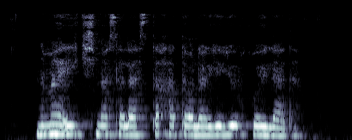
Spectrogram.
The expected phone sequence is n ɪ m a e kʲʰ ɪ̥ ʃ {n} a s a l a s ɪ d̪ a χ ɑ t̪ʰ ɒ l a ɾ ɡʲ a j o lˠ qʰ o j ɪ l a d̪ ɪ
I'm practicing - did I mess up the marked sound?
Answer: yes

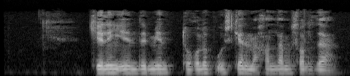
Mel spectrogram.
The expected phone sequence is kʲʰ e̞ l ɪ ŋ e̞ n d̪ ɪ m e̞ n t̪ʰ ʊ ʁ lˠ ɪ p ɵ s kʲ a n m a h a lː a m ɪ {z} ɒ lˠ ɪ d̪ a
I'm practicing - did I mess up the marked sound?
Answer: yes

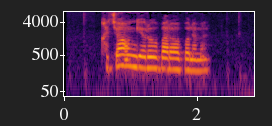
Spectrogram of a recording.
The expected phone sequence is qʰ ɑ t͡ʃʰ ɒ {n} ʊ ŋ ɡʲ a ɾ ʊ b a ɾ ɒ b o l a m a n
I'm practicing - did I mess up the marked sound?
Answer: no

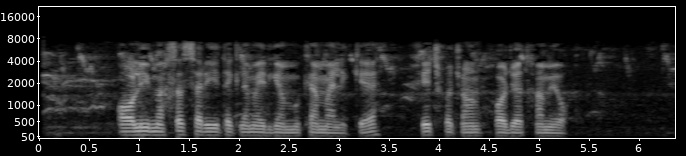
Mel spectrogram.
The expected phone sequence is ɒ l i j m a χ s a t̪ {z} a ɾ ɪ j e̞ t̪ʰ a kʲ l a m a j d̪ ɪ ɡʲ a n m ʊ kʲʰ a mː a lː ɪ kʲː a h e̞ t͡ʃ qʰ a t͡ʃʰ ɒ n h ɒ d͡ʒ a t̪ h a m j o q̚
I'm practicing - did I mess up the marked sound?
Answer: yes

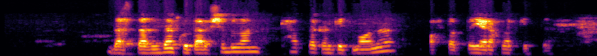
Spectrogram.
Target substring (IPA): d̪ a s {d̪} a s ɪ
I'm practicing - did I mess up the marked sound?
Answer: yes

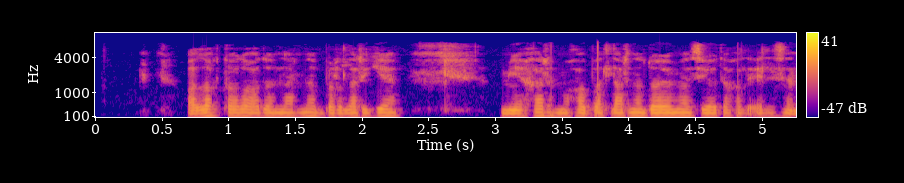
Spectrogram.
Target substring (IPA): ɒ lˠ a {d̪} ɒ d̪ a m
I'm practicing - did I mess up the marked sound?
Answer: yes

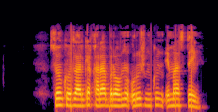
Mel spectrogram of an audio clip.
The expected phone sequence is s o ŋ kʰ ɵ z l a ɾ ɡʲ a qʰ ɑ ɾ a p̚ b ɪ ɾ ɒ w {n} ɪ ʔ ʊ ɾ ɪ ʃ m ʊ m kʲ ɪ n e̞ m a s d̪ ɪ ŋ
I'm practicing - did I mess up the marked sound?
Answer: no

